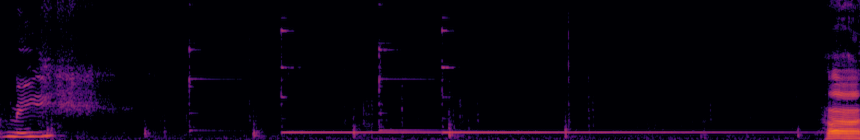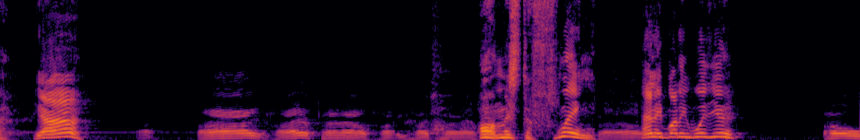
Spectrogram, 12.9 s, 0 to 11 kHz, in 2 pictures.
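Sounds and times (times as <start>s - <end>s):
doorbell ringing with a long electronic tone: 1.3s - 7.6s
speech: 6.2s - 7.2s, 8.0s - 12.8s.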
